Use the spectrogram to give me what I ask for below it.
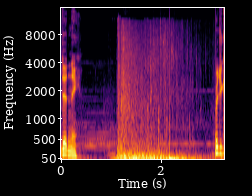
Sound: boom!!!

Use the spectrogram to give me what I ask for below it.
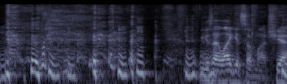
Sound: laughs

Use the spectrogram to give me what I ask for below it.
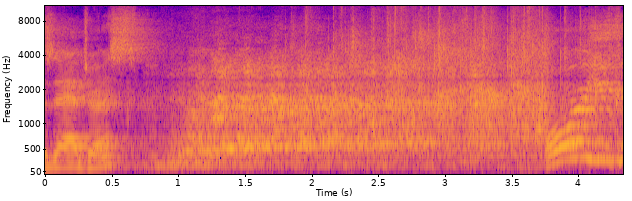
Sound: audience laughing

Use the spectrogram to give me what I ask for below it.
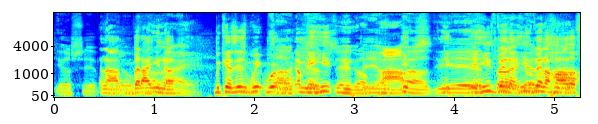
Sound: group chattering

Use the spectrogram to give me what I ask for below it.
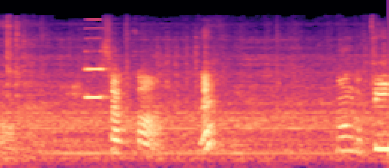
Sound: beep

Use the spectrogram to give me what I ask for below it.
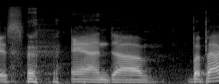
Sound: laughs

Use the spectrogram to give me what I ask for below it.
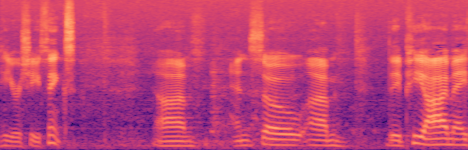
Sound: audience laughter

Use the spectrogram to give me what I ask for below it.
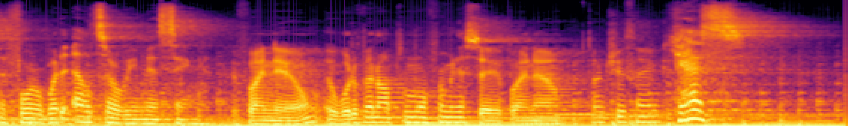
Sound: sassy

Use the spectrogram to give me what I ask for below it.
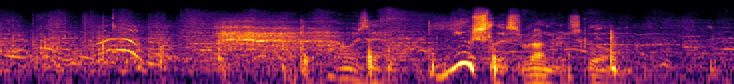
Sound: sighs

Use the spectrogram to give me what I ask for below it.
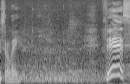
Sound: audience laughing

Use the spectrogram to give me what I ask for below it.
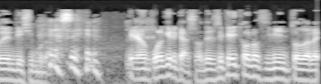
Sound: laughing

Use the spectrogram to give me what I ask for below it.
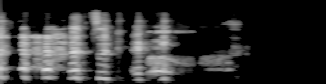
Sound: laughing

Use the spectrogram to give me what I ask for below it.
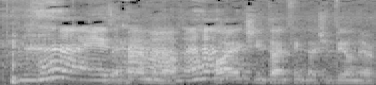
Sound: laughs

